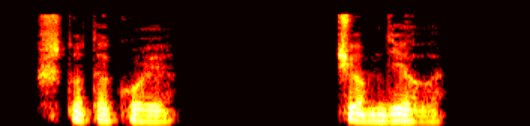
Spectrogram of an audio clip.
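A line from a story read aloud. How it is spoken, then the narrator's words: Quiet, worried question. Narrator (Russian): Взволнованным, но тихим голосом он спросил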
